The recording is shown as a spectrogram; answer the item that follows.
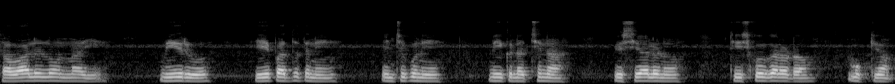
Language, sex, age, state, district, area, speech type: Telugu, male, 30-45, Andhra Pradesh, West Godavari, rural, spontaneous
